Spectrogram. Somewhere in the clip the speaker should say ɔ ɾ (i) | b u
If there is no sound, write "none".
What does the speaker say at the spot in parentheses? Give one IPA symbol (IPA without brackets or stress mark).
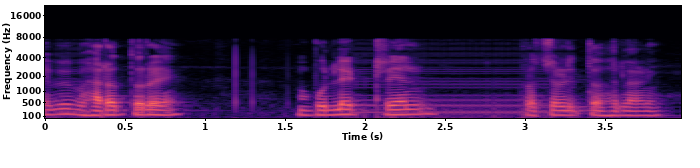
e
